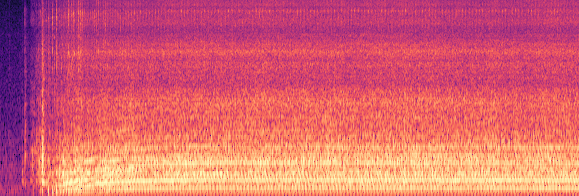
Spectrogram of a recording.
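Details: Newer Murray push mower, after adjusting the spring for throttle adjustment: pulls over, catches and settles quickly into a steady, even drone, normal running at correct rpm.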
